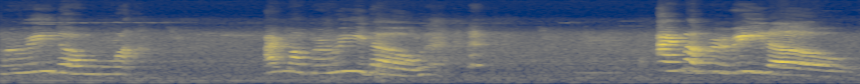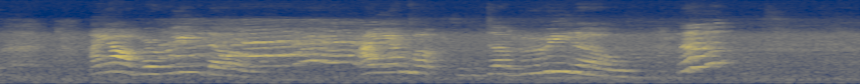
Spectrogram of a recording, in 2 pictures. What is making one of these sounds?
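A young child chatters and squeals nearby.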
